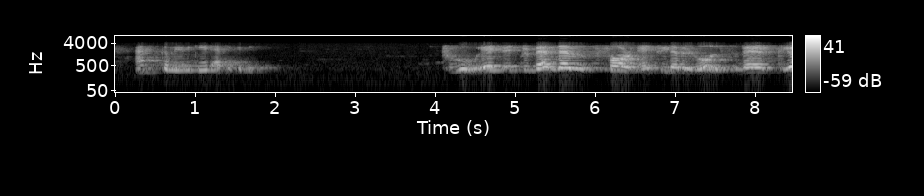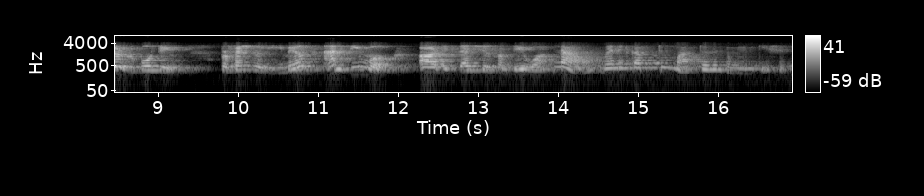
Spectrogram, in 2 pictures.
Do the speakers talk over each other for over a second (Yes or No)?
No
